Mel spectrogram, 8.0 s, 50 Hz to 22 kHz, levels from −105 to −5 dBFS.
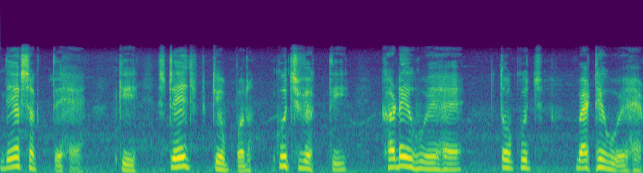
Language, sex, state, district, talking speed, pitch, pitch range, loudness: Hindi, male, Himachal Pradesh, Shimla, 125 wpm, 145 Hz, 115-180 Hz, -16 LUFS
